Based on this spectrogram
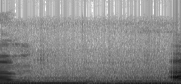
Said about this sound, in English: coming to you from the car once again.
